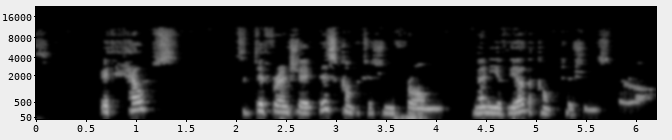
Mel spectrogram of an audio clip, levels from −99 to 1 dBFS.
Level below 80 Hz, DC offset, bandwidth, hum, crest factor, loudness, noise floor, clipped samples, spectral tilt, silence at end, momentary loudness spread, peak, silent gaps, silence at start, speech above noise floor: -60 dBFS; under 0.1%; 11.5 kHz; none; 22 dB; -36 LUFS; under -90 dBFS; under 0.1%; -3.5 dB/octave; 0.05 s; 15 LU; -16 dBFS; 0.21-0.64 s, 1.56-1.97 s, 4.18-4.35 s; 0 s; over 54 dB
